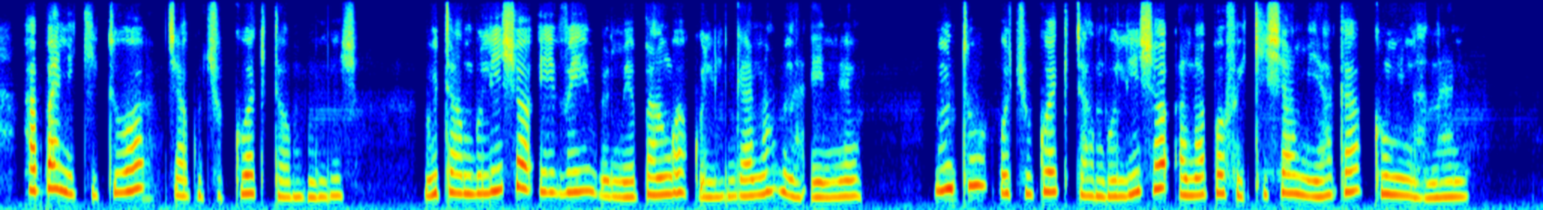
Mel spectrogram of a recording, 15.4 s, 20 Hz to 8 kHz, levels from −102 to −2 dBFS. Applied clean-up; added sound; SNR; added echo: neural diffusion model UNIVERSE++.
